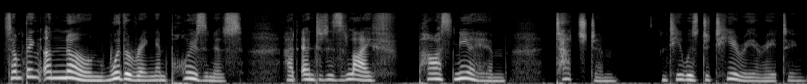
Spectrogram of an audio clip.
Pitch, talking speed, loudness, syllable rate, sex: 210 Hz, 135 wpm, -20 LUFS, 5.1 syllables/s, female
